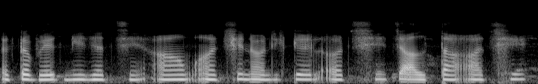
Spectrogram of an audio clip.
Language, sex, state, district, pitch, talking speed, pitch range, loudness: Bengali, female, Tripura, West Tripura, 225 Hz, 110 wpm, 220-235 Hz, -18 LUFS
